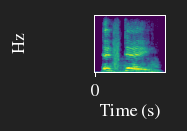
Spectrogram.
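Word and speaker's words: tête: Tete. Tet. The pronunciation of that word is tet.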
